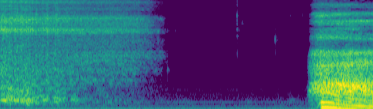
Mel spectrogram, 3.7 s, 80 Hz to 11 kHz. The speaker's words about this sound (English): If you can just feel your belly expand, and in 3 seconds, we're going to take a big, deep inhale through the nose, nice and slow, in 3, 2, 1.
